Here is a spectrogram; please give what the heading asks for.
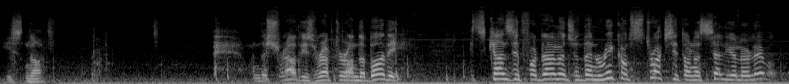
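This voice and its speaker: Brief: an excitable scientist, high and gleeful, echoing room. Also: male voice, moderate pace, vocal fry, long pauses, a little hiss or hum. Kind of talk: video game cutscene acting.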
